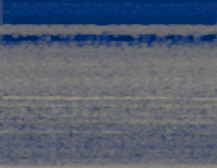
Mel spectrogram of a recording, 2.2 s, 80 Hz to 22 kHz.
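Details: Jaguar XK8 V8 just after first start since 2015 on old original petrol, cold weather, new oil and fuel pump: smooth, deep, steady idle rumble with no ticks, knocks or stumbles; oil pressure and new alternator charging, engine light on.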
